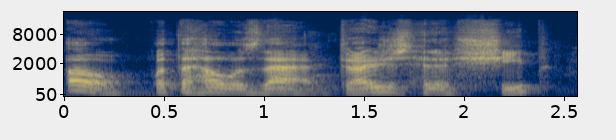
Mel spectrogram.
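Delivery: ordinary talk, nothing marked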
